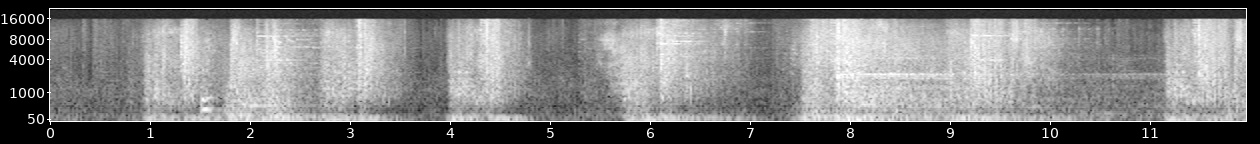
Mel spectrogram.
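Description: Game spell effects whoosh and crackle in bursts during a fight.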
